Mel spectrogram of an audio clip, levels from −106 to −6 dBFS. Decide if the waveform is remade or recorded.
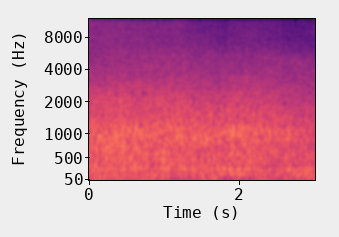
recorded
